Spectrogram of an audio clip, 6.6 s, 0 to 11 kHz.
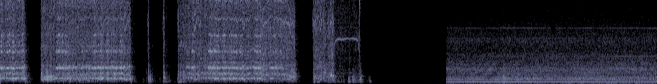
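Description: Cordless Makita drill spinning a 6-inch hole saw through plywood in several bursts with short stops, its motor whining under the cut. After a brief silence, a shop vacuum runs steadily with a low hum, sucking up the sawdust.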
